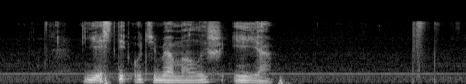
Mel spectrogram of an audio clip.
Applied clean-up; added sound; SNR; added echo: none; none; none; none.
